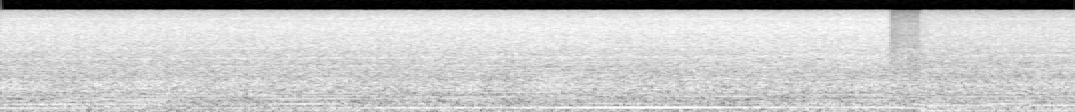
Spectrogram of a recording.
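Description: A car engine roars at high revs, climbing steadily.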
